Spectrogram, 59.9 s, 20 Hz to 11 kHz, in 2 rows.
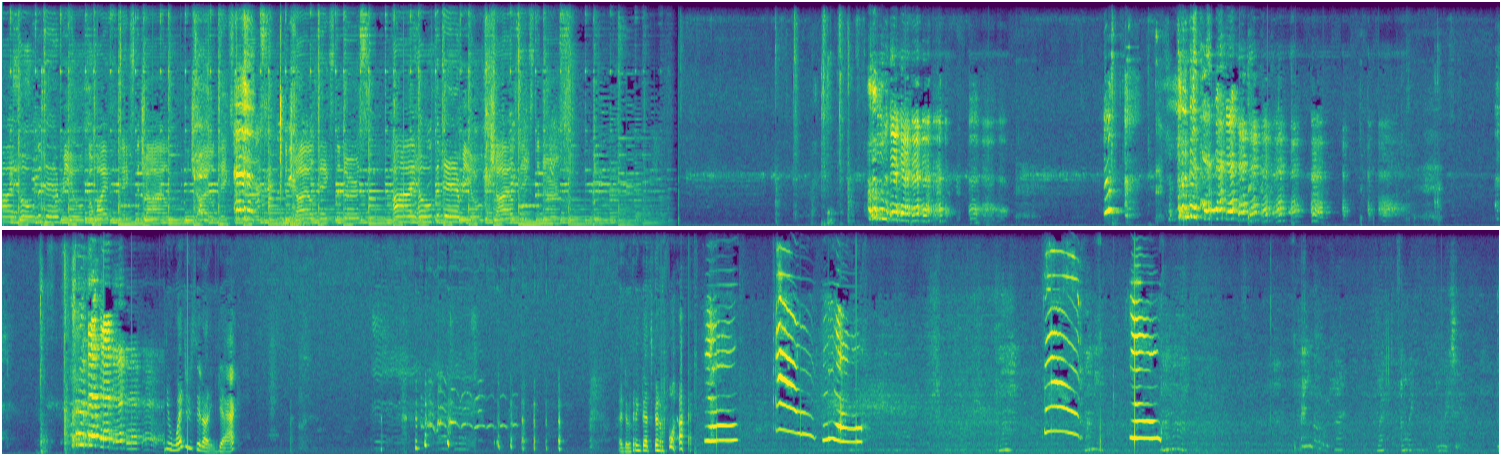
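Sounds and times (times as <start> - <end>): baby laughing: 4.6 - 5.9, 17.3 - 20.2, 22.0 - 28.2, 31.3 - 33.2, 50.8 - 51.7, 52.5 - 53.2
kitten meowing: 45.4 - 47.2, 50.8 - 51.6, 52.5 - 53.2.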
